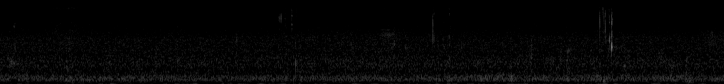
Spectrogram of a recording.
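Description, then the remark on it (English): Quiet chewing of communion bread, with soft irregular mouth clicks and squishes over a steady background hiss; no one speaks. “Let us partake of the bread.”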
